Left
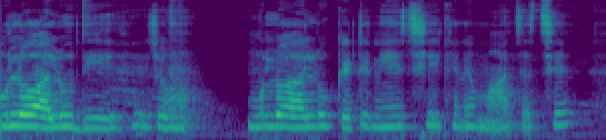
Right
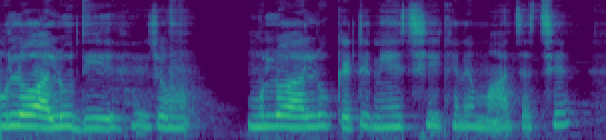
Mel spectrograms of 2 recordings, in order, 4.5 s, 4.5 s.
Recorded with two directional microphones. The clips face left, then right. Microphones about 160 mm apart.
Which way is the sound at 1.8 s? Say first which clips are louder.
Right 3 dB; 50° right (ahead or behind).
